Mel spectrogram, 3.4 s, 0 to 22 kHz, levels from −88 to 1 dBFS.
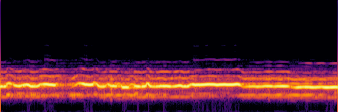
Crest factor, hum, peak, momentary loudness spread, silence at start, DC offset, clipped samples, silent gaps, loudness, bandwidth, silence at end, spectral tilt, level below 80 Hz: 6 dB; none; 0 dBFS; 4 LU; 0 s; under 0.1%; under 0.1%; none; -7 LUFS; 2.6 kHz; 0 s; -5 dB/octave; -86 dBFS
